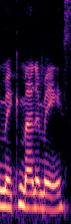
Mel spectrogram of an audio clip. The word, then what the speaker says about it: McMenemy: Because that one almost seems like it should have extra syllables, like McMenemy. – Yeah, which is exactly what they do, which is why when I graduated with my bachelor's degree, they said McNemony.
